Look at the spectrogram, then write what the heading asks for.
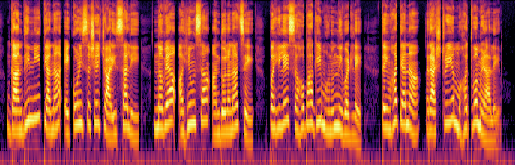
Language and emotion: Marathi, neutral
